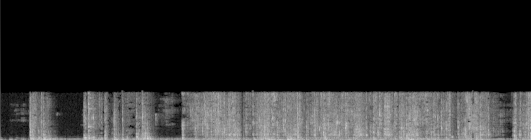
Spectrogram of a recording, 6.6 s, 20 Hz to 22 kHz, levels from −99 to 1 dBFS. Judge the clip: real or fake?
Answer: real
